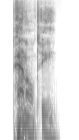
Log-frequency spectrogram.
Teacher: Penalty, three syllables. Stress on the first part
